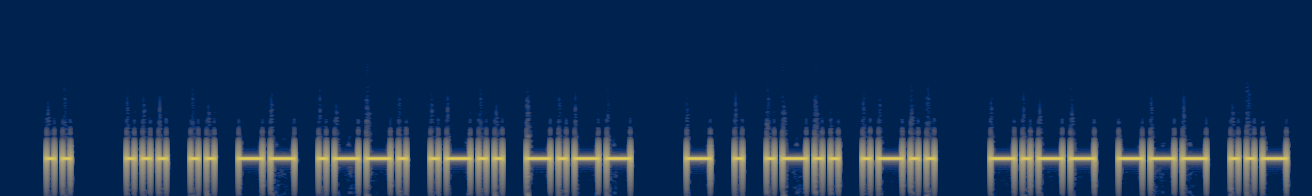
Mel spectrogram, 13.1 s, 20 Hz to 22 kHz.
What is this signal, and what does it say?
Morse code, heard as a keyed tone, about 14 wpm, 700 Hz. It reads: I SIMPLY TELL YOU
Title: Sentences from Top 1000 Words - Review Part 4 - 15wpm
